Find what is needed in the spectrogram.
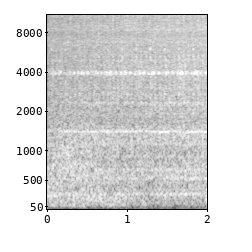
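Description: A 2008 Toyota Solara's 3.3-litre VVT-i V6 engine idling steadily with the hood open.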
